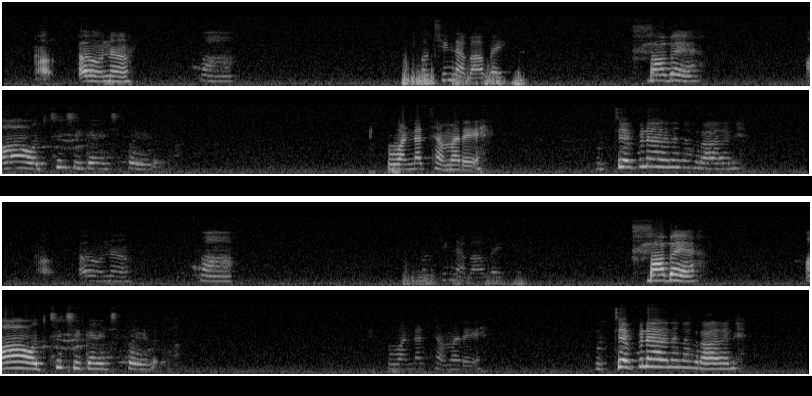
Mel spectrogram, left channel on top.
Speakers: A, on the left; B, on the right.
A: ఆ అవునా
B: హా
A: వచ్చిండా బాబాయ్
B: బాబాయా ఆ వచ్చి చికెన్ ఇచ్చిపోయిండు
A: ఉ బండచ్చా మరి
B: చెప్పినాగదనే నాకు రాదని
